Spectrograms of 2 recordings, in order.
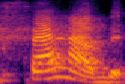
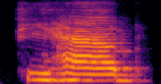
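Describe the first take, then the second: First: It is one syllable starting with an F sound. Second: It starts with a separately spoken letter P. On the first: This is a newly suggested pronunciation. "changing the pronunciation of our name, which was suggested by somebody recently, to FAB" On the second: This is the name's current pronunciation. "instead of P HAB"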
